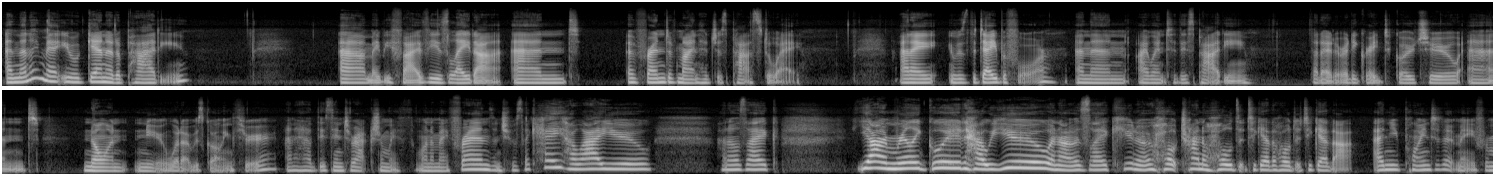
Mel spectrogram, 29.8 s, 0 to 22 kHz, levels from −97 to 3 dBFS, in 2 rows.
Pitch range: 170-215 Hz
